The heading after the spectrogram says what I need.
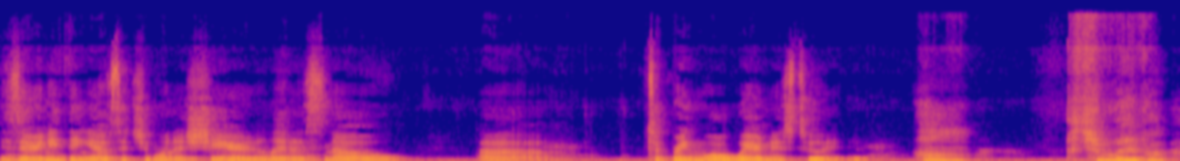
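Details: Adult speaker; ordinary speech.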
